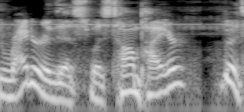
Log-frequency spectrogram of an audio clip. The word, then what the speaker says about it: Peyer: The writer of this was Tom Peyer. That's how you pronounce it. Peyer.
